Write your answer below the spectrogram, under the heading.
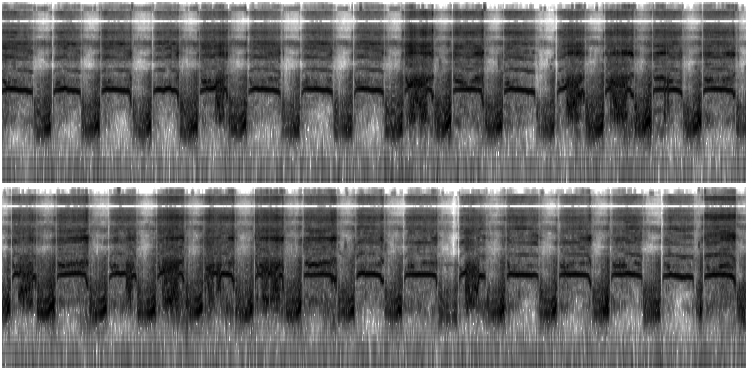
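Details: Repeated lure calls of a caged lesser bandicoot rat recorded live at Na Lao, Nong Khu Phai, calling other rats out of their burrows. Bright, harmonic squeals come about twice a second and continue without a break for the whole stretch.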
